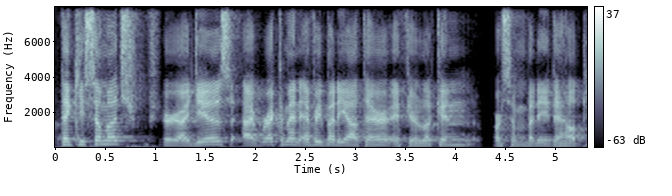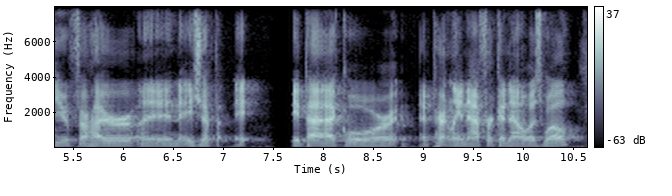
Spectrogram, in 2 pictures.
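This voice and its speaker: A man hosting an interview, asking brisk questions and chatting in an upbeat, friendly way. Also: medium pitch, fairly bright tone. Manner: upbeat, quick rapport-building questions. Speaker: podcast host.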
